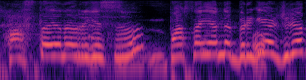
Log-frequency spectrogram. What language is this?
Kazakh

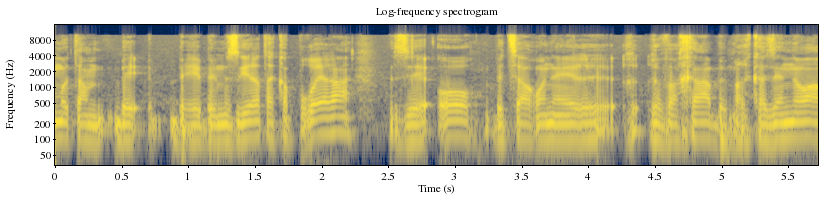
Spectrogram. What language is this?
Hebrew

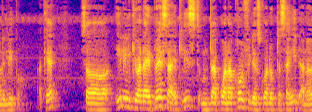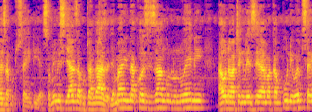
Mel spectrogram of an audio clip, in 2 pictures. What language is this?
Swahili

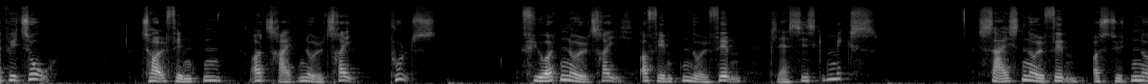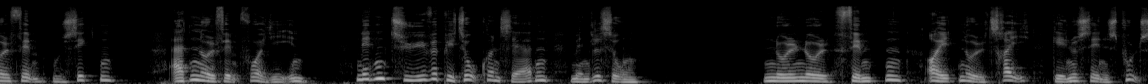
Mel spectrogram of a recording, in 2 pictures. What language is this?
Danish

